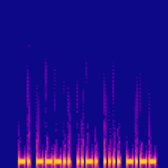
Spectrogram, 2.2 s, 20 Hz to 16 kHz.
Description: Morse code, heard as a keyed tone, about 40 wpm, 700 Hz. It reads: N8FHY
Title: USA Call Signs - 8x Character Spacing - 40wpm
